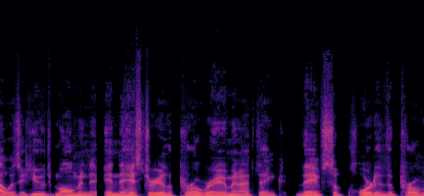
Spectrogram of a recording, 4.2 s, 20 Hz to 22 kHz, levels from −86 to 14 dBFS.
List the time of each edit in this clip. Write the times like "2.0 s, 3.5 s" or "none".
1.0 s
